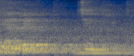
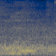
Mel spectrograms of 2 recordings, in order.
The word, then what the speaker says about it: generic: GENERIC, इसको pronounce करते हैं जेनरिक, 99% बोलते हैं जेनरिक। If this word is pronounced as जेनेरिक, लगता तो जेनरिक ही ना, असली प्रोनाउंसिएशन इसलिए जेनेरिक।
